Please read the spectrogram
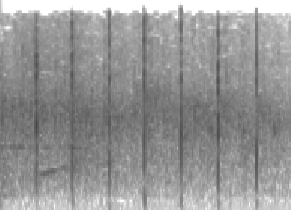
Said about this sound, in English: Come on, just give the Lord a hand clap right there.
